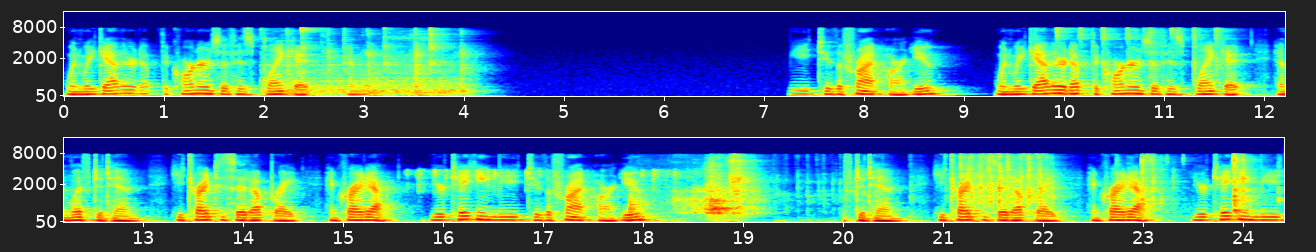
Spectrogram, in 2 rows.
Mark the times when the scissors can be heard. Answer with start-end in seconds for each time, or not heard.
1.9-4.1, 9.7-11.6, 17.9-19.1.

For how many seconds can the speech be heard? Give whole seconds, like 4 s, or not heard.
18 s.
